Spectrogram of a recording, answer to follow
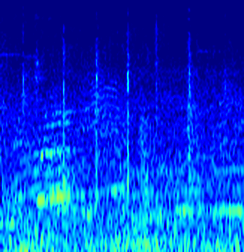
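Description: Indistinct voices of spectators and players calling out across a youth baseball field, over steady outdoor background noise.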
